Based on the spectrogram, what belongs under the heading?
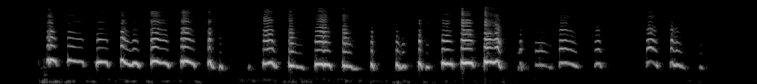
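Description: A bird calling in a rapid series of short, clear, high-pitched notes, each dropping a little in pitch, about five a second. There is a brief break about two and a half seconds in, and the calls get quieter near the end.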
